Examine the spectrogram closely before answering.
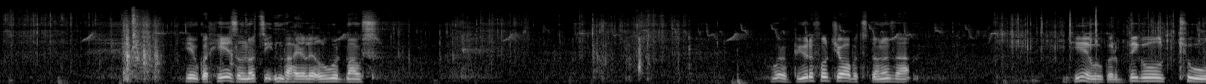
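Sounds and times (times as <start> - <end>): dry leaves rustling: 0.0 - 12.0.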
